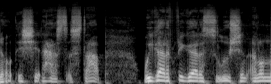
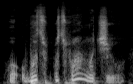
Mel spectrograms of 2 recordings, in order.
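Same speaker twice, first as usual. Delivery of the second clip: softer, higher imitation of wife; hushed questioning; 5 semitones higher, 6 dB quieter than usual. Wife questions husband while noises are outside, hushed.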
